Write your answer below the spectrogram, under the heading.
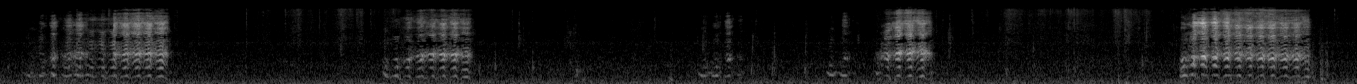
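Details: Baby goats on a farm bleating repeatedly: four loud quavering bleats, each about a second long, spaced a few seconds apart, with a couple of softer short bleats between them.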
